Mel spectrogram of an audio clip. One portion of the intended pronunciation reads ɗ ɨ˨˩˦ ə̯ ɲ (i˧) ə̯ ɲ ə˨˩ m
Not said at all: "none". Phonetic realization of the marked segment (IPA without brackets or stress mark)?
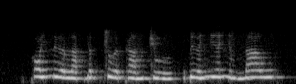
i˧˥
